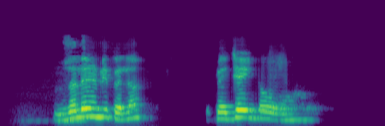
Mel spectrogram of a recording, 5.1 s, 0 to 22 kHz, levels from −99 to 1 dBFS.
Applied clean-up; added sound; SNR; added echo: neural mask model Resemble Enhance denoiser.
